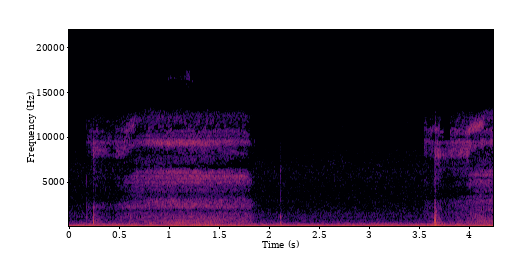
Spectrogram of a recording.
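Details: Himalayan/Persian cat snoring: a long, hissing, whistly snore over a steady low hum, with brief snorts between breaths.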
